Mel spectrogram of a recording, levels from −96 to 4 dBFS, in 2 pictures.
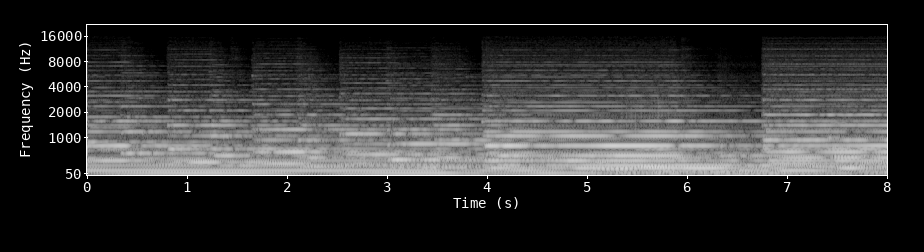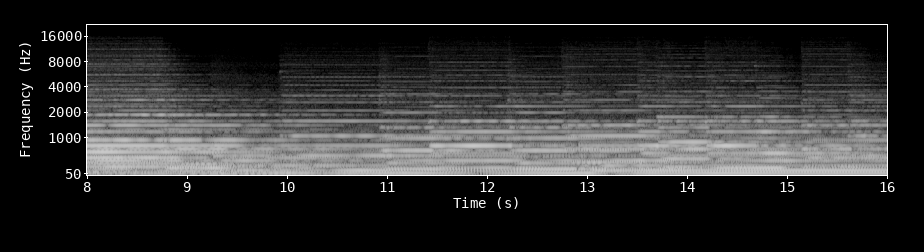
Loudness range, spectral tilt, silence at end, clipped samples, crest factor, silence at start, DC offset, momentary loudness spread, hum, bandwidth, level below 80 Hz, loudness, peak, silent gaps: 5 LU; -9 dB/octave; 0 s; under 0.1%; 14 dB; 0 s; under 0.1%; 7 LU; none; 8.2 kHz; -28 dBFS; -20 LUFS; -4 dBFS; none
